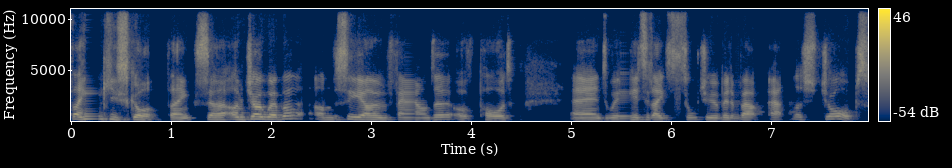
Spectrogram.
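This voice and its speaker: A woman's dark, mellow voice holds a fairly even intonation over a quiet background. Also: medium pitch for a woman, moderate pace. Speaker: startup CEO and founder. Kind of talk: pitch presentation.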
